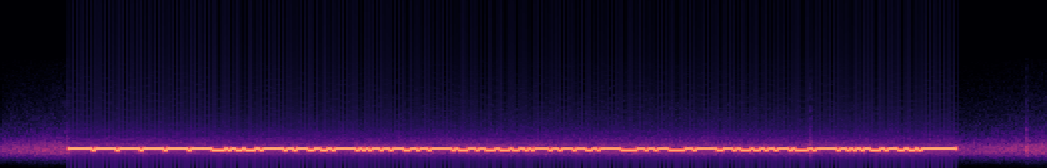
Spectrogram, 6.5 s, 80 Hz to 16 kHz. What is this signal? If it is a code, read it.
RTTY (50 baud, 170 Hz shift), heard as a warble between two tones, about 1900 Hz centre, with static crashes. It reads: 8Y0ZA X7T5C 3JAUG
